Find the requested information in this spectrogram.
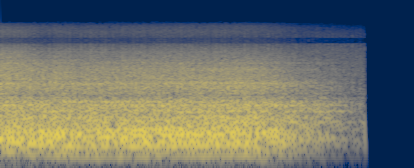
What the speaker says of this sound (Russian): Грузовой автомобиль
